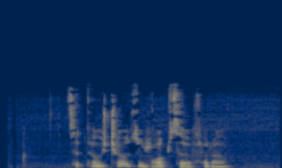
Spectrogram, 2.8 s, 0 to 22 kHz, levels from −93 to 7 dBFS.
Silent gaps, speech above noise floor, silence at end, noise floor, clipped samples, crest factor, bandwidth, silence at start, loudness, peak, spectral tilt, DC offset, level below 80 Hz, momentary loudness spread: none; 32 dB; 0.5 s; -63 dBFS; under 0.1%; 20 dB; 11.5 kHz; 0.7 s; -31 LUFS; -12 dBFS; -3.5 dB/octave; under 0.1%; -84 dBFS; 10 LU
